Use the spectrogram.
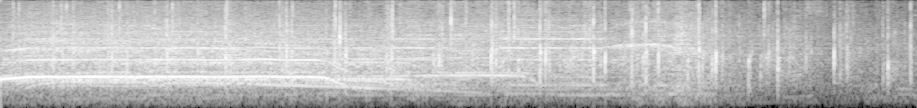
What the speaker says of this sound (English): you're going to be cheering on the smaller dog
